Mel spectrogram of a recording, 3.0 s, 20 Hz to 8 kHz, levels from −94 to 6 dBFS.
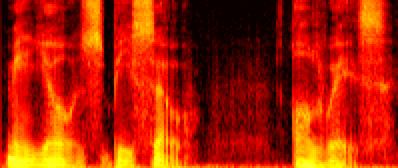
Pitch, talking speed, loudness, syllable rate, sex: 85 Hz, 100 wpm, -19 LUFS, 2.8 syllables/s, male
